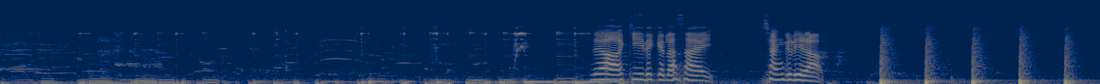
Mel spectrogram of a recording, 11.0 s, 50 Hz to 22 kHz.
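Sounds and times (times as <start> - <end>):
bass guitar soft low notes: 0.0 - 6.4.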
